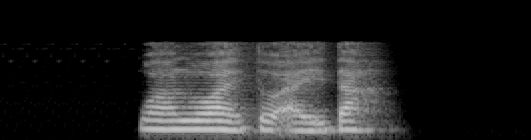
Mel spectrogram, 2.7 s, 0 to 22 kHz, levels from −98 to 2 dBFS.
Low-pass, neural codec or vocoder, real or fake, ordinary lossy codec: 7.2 kHz; codec, 16 kHz, 0.4 kbps, LongCat-Audio-Codec; fake; MP3, 64 kbps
